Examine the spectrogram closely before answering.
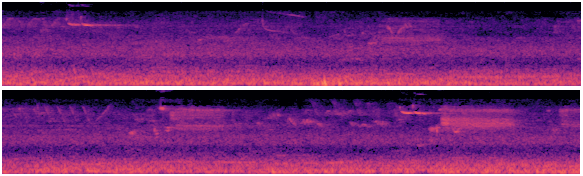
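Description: Beach ambience: a steady low rumble of wind and distant surf, with a few faint high bird chirps here and there and one soft thump about three seconds in.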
